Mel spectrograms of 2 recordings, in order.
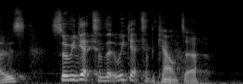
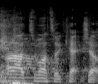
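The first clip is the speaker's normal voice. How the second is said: normal talking voice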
